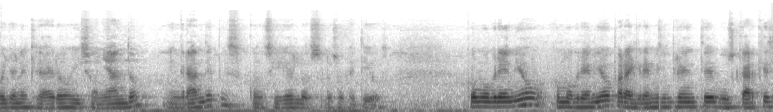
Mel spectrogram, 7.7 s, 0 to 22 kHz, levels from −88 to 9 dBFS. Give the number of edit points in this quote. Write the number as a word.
one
